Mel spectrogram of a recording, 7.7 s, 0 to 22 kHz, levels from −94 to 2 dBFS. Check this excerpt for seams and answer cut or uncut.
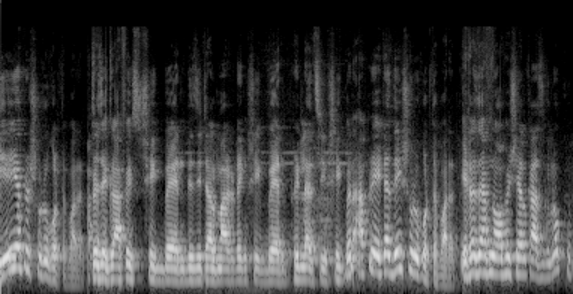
cut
